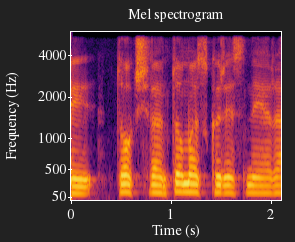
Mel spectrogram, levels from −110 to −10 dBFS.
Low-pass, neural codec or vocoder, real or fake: 5.4 kHz; none; real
